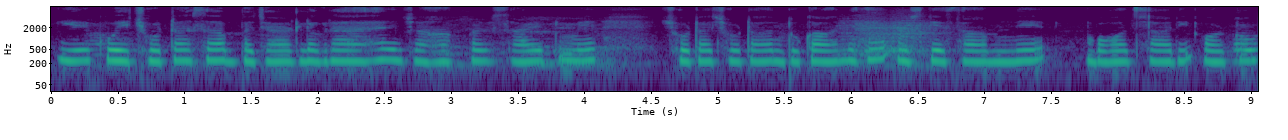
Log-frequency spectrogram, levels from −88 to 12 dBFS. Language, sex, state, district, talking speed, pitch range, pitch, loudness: Hindi, female, Bihar, East Champaran, 130 wpm, 230-240 Hz, 235 Hz, -35 LUFS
